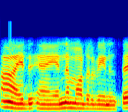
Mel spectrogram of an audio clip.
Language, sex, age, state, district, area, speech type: Tamil, male, 18-30, Tamil Nadu, Kallakurichi, rural, conversation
